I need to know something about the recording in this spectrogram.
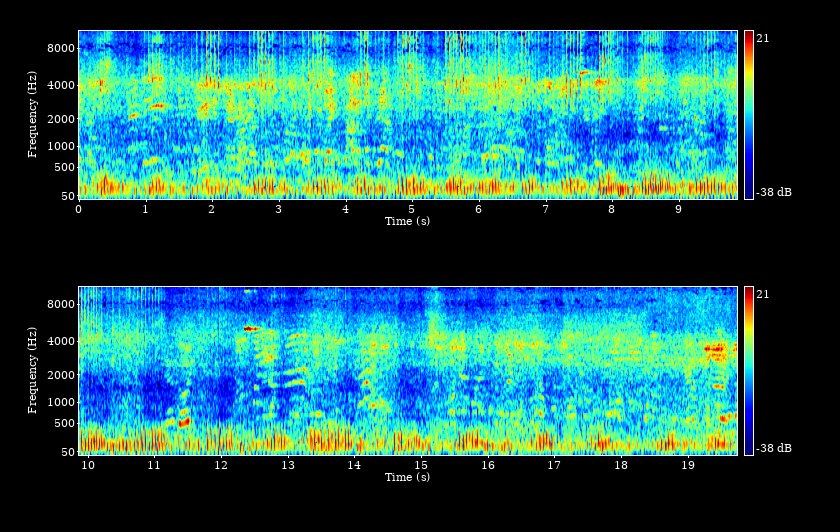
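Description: A crowd of people chatters in a busy street outdoors.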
